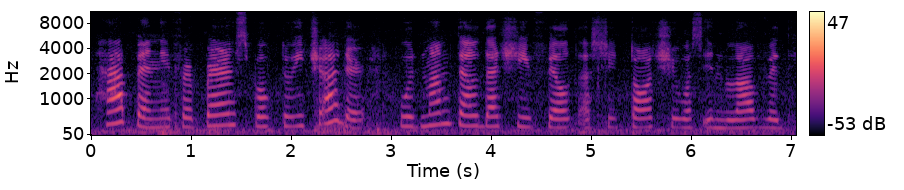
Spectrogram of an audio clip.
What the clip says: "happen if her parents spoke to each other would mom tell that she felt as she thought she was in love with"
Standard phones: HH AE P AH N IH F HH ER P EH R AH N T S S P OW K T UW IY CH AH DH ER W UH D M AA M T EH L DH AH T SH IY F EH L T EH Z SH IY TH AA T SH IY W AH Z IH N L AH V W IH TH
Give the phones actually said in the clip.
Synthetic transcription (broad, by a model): HH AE P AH N IH F HH ER P EH R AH N T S S P OW K T UW IY CH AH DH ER W UH D M AA M T EH L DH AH T SH IY F EH L T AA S SH IY T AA T SH IY W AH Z IH N L AH V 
